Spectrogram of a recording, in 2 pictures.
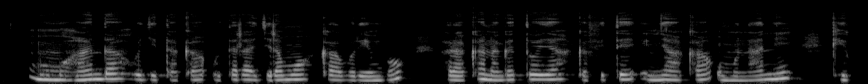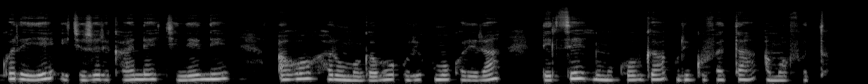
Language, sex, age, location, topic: Kinyarwanda, female, 25-35, Huye, health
